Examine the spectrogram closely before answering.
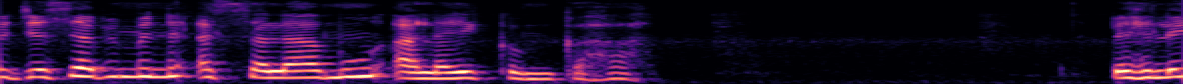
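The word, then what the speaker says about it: السلام عليكم: डाला, right, single page, ना कि अस्सलामुन अलैकुम मैंने नहीं बोला, अस्सलामु अलैकुम बोला।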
